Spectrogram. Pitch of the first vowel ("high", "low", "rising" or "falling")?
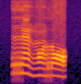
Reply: falling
